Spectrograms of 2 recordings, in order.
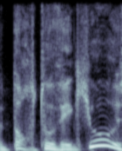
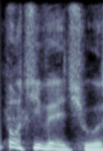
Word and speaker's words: Porto-Vecchio: On va prononcer vraiment le le nom de Porto Vyo, c'est comme ça que ça se dit. Mais on dit aussi Portivecho. C'est ça hein. Exactement. On dit portevecoo dans l'histoire.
